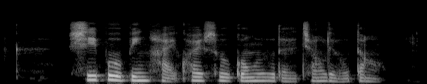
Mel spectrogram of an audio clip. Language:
Chinese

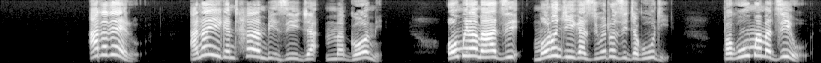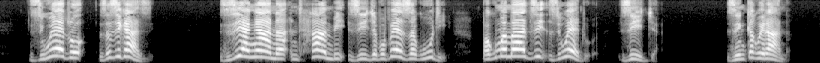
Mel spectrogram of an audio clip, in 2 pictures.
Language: Nyanja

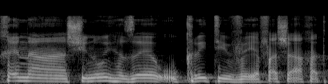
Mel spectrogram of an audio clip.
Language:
Hebrew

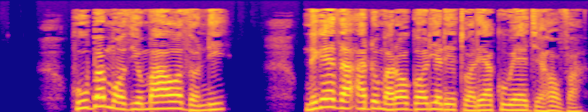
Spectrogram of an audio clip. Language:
Kikuyu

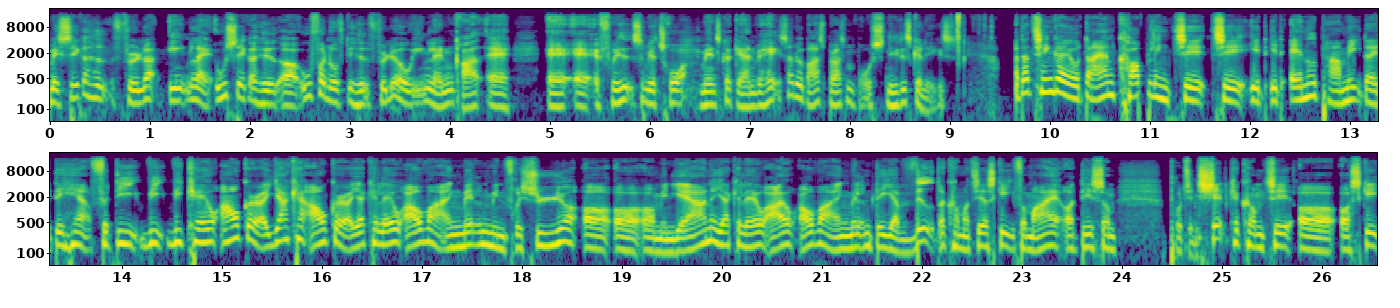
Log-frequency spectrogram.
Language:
Danish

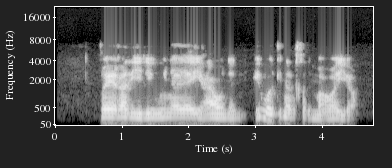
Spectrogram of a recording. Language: Kabyle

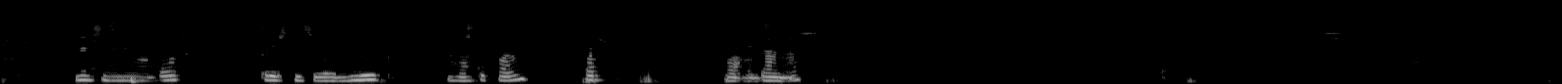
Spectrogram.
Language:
Somali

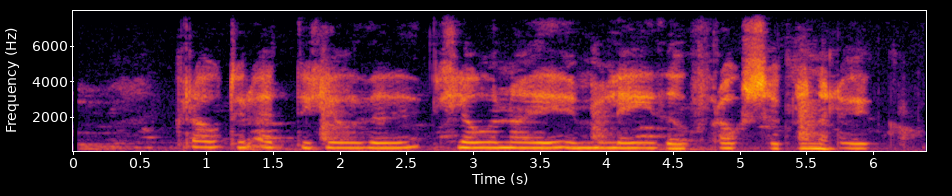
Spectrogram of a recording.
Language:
Icelandic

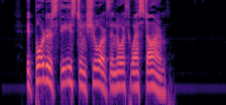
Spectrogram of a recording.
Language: English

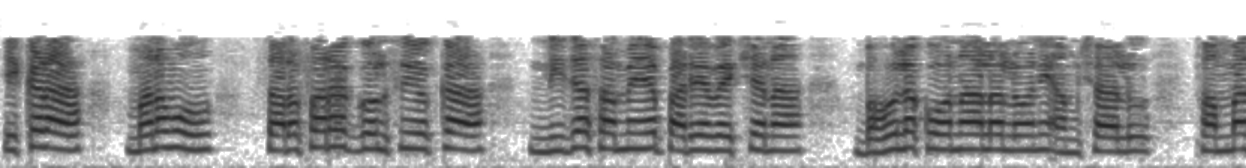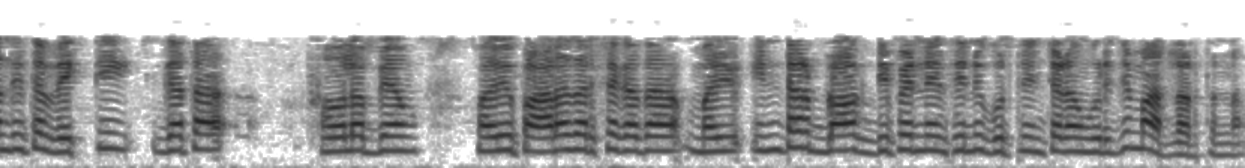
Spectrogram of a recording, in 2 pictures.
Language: Telugu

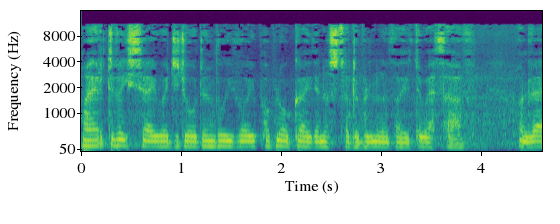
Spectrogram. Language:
Welsh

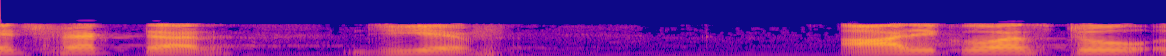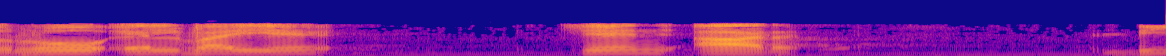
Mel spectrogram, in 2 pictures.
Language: Bangla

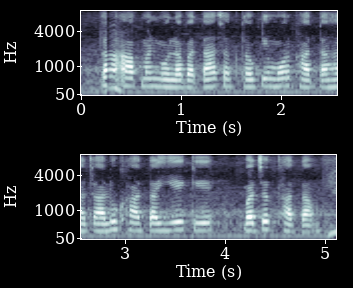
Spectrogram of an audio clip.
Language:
Chhattisgarhi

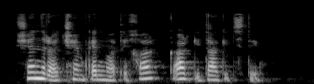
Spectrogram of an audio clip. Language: Georgian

